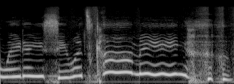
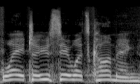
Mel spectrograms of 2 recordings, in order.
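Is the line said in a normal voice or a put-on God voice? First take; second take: normal; God voice. First: It is said in the speaker's ordinary voice. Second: It is said in a put-on booming God voice. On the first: "That wasn't a God voice" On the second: "Except he does it in a God voice"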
